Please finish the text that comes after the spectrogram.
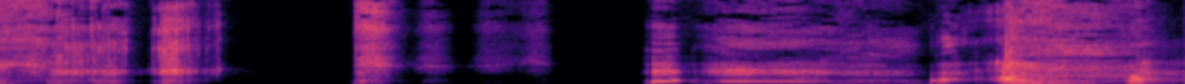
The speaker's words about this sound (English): Oh my god. That laugh turned into a cough.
